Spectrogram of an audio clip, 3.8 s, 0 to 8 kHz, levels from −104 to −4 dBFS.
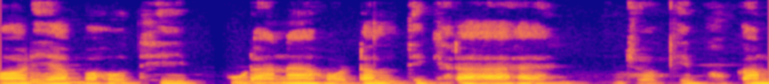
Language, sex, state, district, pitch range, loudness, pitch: Hindi, male, Bihar, Muzaffarpur, 120-125 Hz, -19 LUFS, 120 Hz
